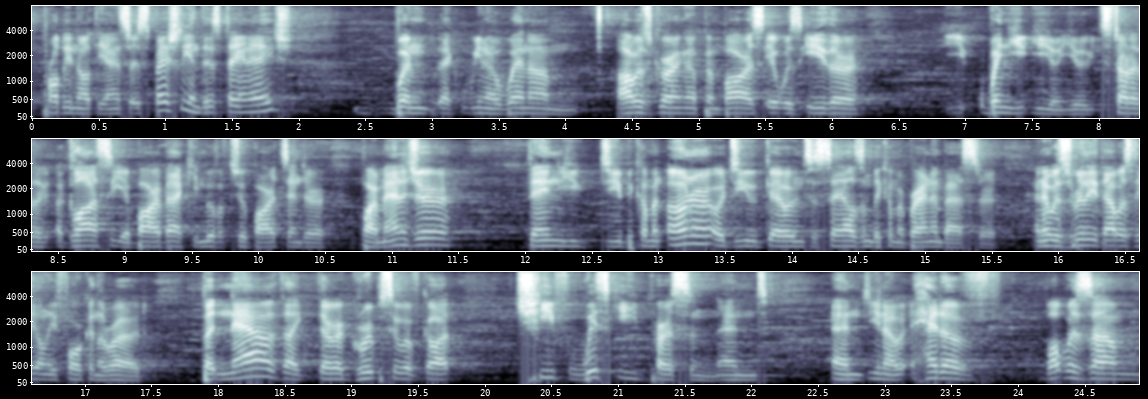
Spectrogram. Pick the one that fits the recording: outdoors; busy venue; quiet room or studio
busy venue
